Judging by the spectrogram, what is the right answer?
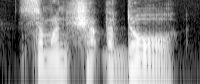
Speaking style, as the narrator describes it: Harry muttered

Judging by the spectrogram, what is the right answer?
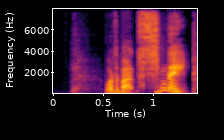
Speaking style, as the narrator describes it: Harry spat

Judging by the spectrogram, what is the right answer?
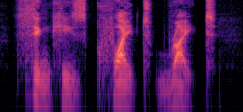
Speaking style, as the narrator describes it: said Sirius through clenched teeth

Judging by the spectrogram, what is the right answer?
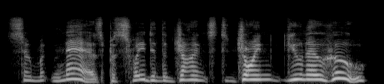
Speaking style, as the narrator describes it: said Hermione desperately

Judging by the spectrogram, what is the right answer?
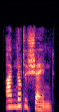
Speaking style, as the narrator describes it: said Neville, very faintly

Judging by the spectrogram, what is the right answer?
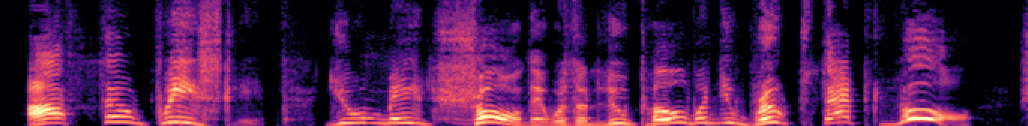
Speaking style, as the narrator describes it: shouted Mrs

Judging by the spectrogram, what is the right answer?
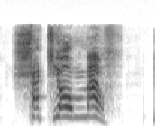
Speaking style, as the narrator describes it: Bellatrix shrieked

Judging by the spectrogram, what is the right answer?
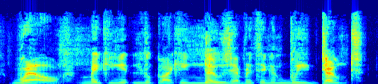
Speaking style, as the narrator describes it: Ron snarled

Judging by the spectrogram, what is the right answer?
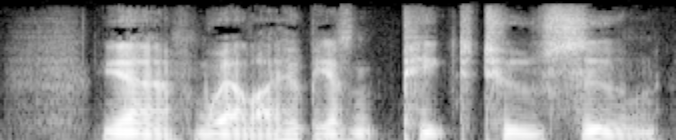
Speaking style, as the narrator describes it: said Fred gloomily

